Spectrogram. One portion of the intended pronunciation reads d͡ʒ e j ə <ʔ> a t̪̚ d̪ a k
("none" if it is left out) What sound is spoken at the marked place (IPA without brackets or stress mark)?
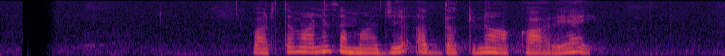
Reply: ʔ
